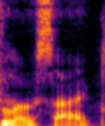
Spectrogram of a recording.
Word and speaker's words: loci: Yes, I am impressed that you used loci. – I make sure I'm pronouncing it correctly. – You didn't. It's loci. – Loci. – That's plural of locus. L-O-C-U-S, which is the cause.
